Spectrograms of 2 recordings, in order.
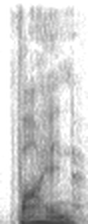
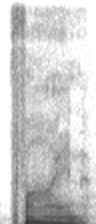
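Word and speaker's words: Fein: This is indeed a brand name for tools, also a song by Travis Scott, and a surname, German pronunciation, fine. In English, how to pronounce fine.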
